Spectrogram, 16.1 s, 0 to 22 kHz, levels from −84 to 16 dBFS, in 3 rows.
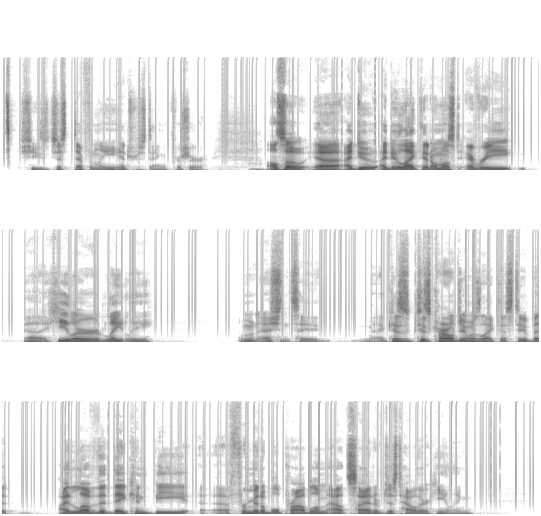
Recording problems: crackle, like an old record; faint; 20 dB below the speech

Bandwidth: 14.5 kHz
